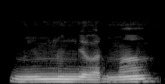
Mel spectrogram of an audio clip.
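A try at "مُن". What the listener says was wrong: জাবার নয়, পেশ আছে, মিম নুন পেশ মুন।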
